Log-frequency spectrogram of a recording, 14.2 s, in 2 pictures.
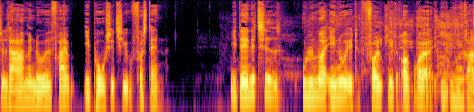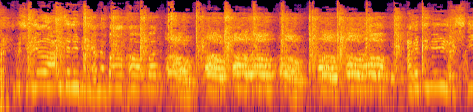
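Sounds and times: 
speech: 0:00.0 - 0:02.5, 0:03.4 - 0:14.2
men and women singing: 0:05.4 - 0:14.2.

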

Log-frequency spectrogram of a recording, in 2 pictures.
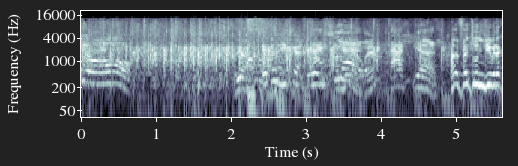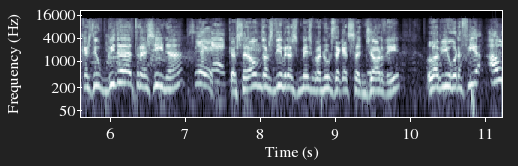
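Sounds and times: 
audience applause: 0:00.0 - 0:06.1
speech: 0:02.1 - 0:11.2.

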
